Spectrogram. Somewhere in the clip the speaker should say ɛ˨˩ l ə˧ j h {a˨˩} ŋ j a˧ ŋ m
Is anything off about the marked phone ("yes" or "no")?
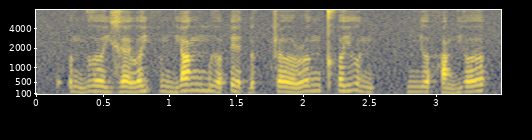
yes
